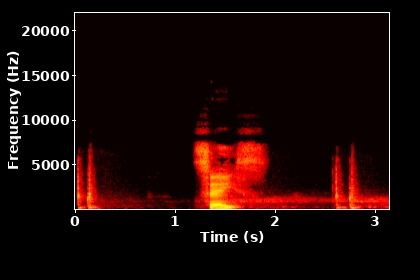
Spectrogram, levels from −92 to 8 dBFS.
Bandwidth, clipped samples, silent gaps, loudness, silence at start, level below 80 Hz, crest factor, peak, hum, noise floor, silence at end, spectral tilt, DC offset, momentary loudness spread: 9.4 kHz; under 0.1%; none; -23 LUFS; 0.05 s; -70 dBFS; 26 dB; -2 dBFS; none; -74 dBFS; 0.15 s; -4 dB/octave; under 0.1%; 20 LU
